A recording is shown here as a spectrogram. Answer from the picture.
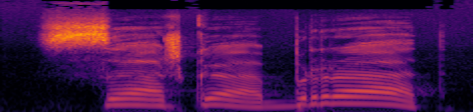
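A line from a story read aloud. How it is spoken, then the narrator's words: Joyful loud cry. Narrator (Russian): радостно заголосил Ленька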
